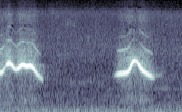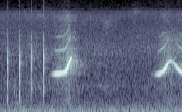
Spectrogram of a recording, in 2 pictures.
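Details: Parrot enjoying the rain, giving clear whistled notes that rise and fall, four in all, spaced one to two seconds apart, with a quick run of sharp clicks between them.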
